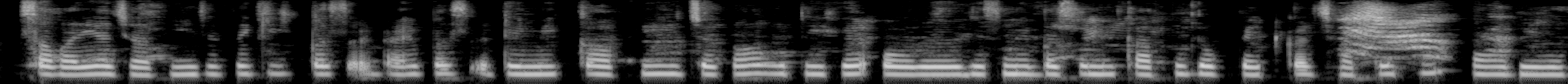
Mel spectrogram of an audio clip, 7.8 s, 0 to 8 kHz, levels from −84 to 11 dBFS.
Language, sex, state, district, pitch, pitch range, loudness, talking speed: Hindi, female, Uttar Pradesh, Jyotiba Phule Nagar, 250 Hz, 240-255 Hz, -15 LUFS, 200 wpm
